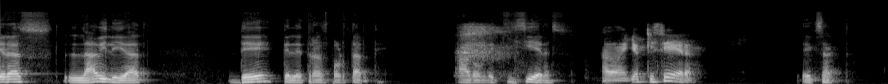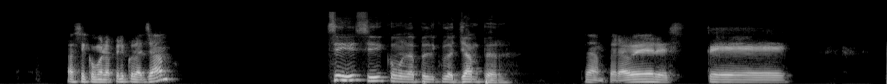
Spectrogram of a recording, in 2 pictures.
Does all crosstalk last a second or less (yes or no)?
yes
